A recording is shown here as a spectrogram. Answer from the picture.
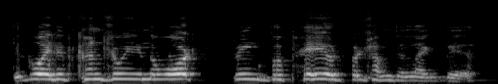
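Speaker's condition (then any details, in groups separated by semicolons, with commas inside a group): Cerebral palsy; from birth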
